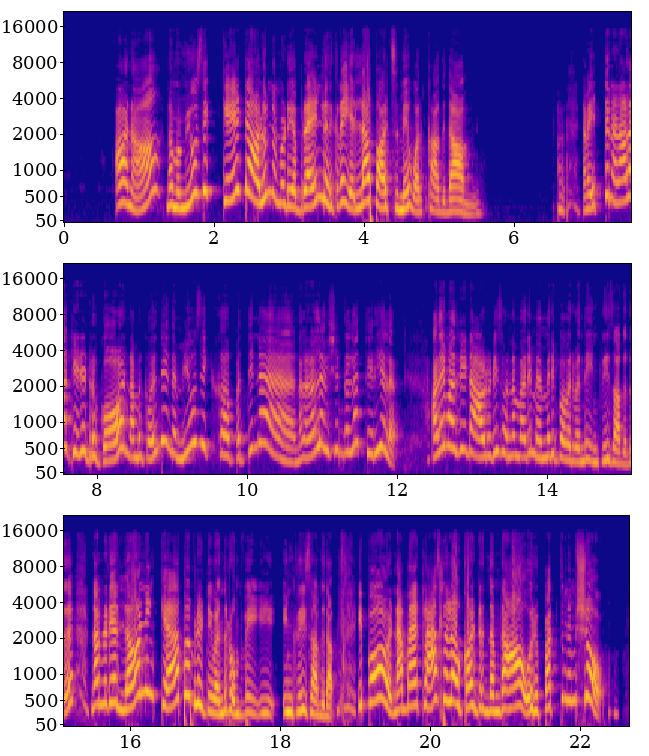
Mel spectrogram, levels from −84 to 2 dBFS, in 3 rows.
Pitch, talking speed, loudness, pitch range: 345 Hz, 130 wpm, -14 LUFS, 290-410 Hz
